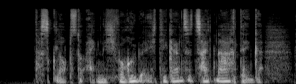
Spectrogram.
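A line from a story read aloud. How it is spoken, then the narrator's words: Worried whisper. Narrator (German): flüsterte sie mit großen, sorgenvollen Augen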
